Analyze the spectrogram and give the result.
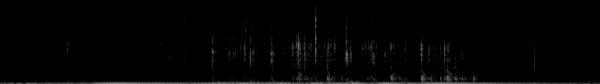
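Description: A utility knife blade scrapes brittle flakes off a palm-sized, old, dry brown Farmamed bar soap with an embossed brand name. Quick, irregular crisp crunches and clicks fire in a steady flurry over a low, dull background. Short bright flake snaps stand out near the middle before the scraping thins out at the end.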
